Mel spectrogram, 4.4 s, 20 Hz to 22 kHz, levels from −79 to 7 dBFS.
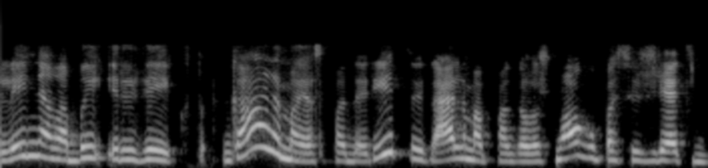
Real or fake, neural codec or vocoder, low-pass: real; none; 7.2 kHz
